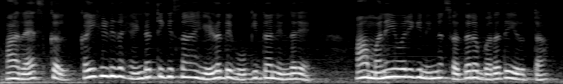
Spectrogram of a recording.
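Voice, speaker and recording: A woman's voice: on the high side, moderate pace, warm tone, natural voice. A woman voicing an angry, outspoken sister-in-law who scolds and rants in a storybook reading. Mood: scolding. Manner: scolding, ranting.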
